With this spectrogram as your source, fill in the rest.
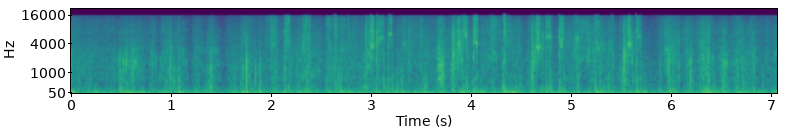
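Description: Fingertips and nails scratch and tap quickly across the chest and button placket of a white long-sleeve woven cotton button-up shirt worn on the body. The result is a dense, continuous run of crisp fabric scratches and short taps, bright and hissy on top with soft low thumps underneath.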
